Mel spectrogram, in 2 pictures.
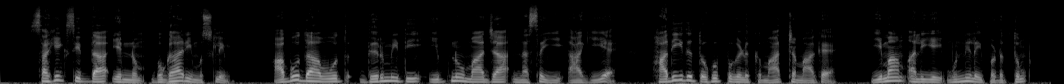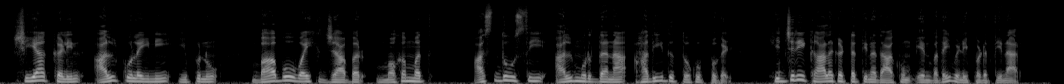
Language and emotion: Tamil, neutral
